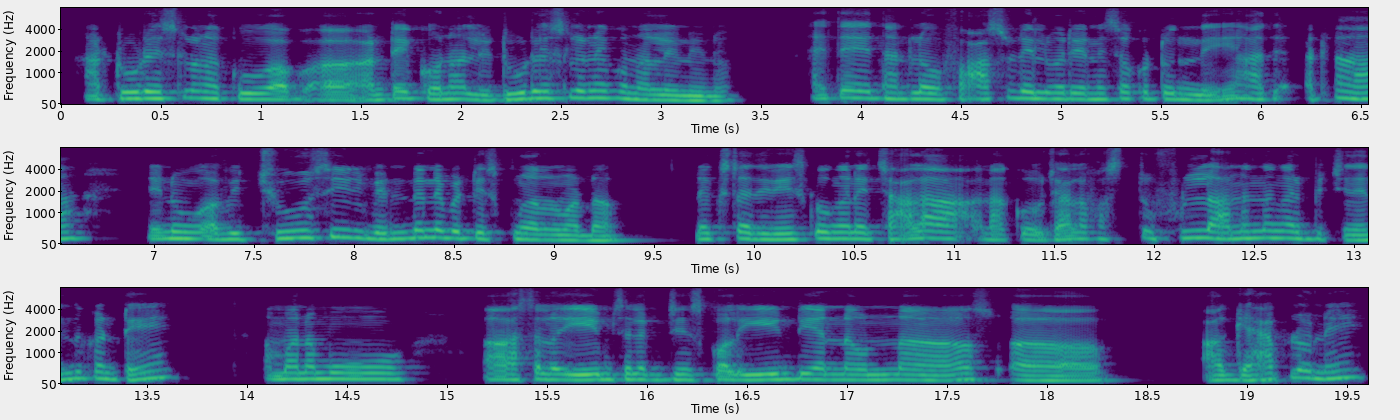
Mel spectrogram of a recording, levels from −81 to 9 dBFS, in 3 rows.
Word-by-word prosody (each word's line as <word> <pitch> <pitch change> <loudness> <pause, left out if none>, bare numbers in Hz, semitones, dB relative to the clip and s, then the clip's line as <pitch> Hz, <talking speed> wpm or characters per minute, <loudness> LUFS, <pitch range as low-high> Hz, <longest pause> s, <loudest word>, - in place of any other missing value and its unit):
ఆ - - -1
2 200 - +4
డేస్‌లో 205 +2 +2
నాకూ 190 -1 0 0.2
ఆవ్ 190 - -3
ఆహ్, 80 - +1
అంటే 165 +5 0
కొనాలి, 175 -2 +1
2 175 - +4
డేస్‌లోనే 215 +1 +1
గొనాలి 160 -4 +1
నేను. 135 0 +1 0.4
అయితే, 105 - -2 0.2
దాంట్లో 190 -1 +1
ఫాస్ట్ 190 +2 -2
డెలివరీ 190 -2 +1
అనేసొకటుంది. 180 -3 -1 0.2
అదె 190 +2 -4
అట్లా 205 +3 -2 0.5
నేను 205 0 +4 0.2
అవి 180 +1 +1
చూసీ 225 +4 +1 0.2
వెంటనే 220 +5 +1
పెట్టేసుకున్నాననమాట. 175 -7 0 0.5
నెక్స్ట్ 185 +2 -3
అది 180 -1 +1
వేసుకోంగానే, 195 +2 +1
చాలా 220 - +1 0.3
నాకు 170 +1 -5
చాలా 195 - 0
ఫస్టు 185 +3 -9
ఫుల్లానందంగనిపిచ్చింది. 205 -5 0
ఎందుకంటే, 190 -4 -1 0.7
మనమూ 190 0 +3 0.7
అ - - +2
అసల 170 0 0
ఏం 170 +1 +5
సెలెక్ట్ 170 -1 -1
జేసుకోవాలి, 160 -1 0
ఏంటి 180 +1 +2
అన్న 165 0 -2
ఉన్నా 165 0 0 0.4
స్ - - -18 0.2
ఆహ్, 110 - +2 0.6
ఆ - - +1
గ్యాప్‍లోనే 195 +5 0
185 Hz, 140 wpm, -23 LUFS, 170-200 Hz, 0.7 s, ఏం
